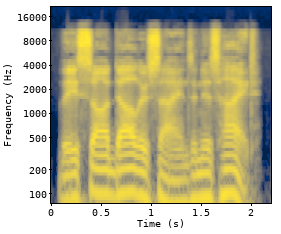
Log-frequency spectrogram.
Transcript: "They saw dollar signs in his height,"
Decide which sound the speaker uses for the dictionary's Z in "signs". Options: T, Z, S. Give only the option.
Z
